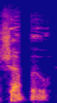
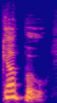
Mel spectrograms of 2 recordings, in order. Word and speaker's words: chapeau: asked for, and he didn't know how to pronounce the word chapeau, and so he pronounced it capo.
